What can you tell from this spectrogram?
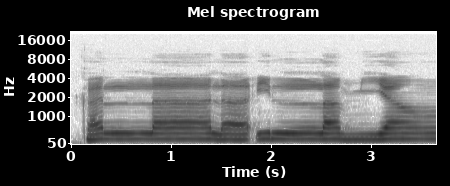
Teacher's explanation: nun mati ketemu tak. Ini ikhfa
